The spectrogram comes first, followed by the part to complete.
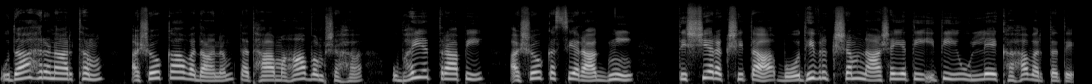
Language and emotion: Sanskrit, neutral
